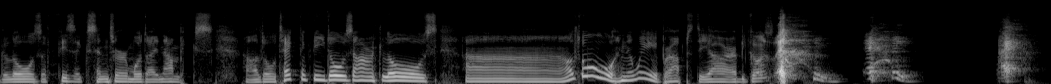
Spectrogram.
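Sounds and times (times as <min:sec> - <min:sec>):
speech: 0:00.0 - 0:09.2
human sneeze: 0:07.8 - 0:09.2, 0:10.0 - 0:10.5.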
